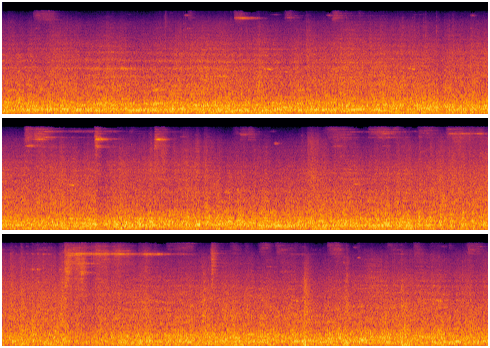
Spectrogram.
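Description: Autorack freight cars passing close by at speed: a loud, steady rumble of steel wheels on rail. High-pitched wheel squeals come and go from about a third of the way through to about three quarters of the way.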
